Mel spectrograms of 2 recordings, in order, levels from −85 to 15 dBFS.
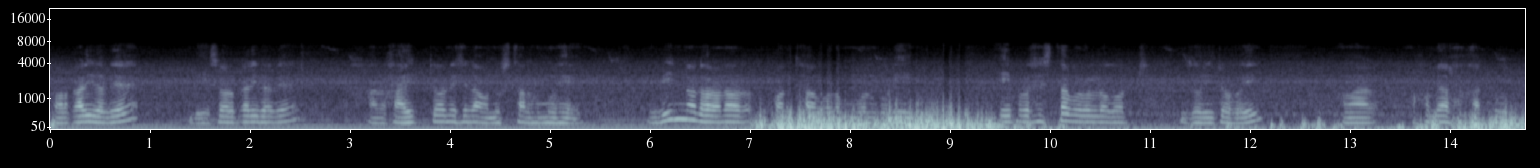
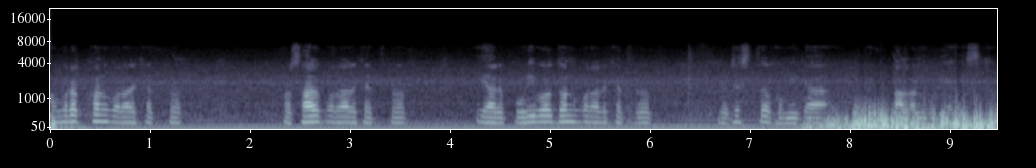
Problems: none marked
